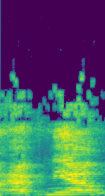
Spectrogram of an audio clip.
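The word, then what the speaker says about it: apnoea: as aphonia now apnea now apnea o is not pronounced here o is not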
